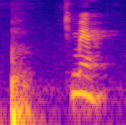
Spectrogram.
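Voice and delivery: ordinary talk, nothing marked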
